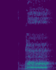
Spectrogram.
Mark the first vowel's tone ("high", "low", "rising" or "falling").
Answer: high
